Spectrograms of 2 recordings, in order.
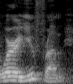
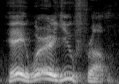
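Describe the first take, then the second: First: It is said in the speaker's own voice. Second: It is said in a creepy Lando impression.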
